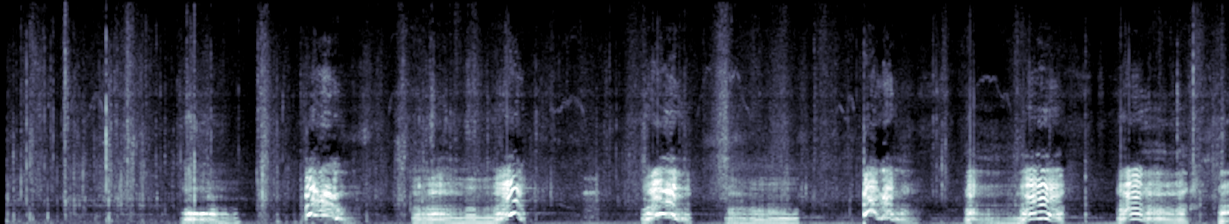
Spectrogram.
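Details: Seven-week-three-day-old Dobermann puppy barking and growling indoors: about eight short, harsh, harmonic yaps and growl-barks, some rising then falling, in bursts separated by brief pauses over twelve seconds.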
